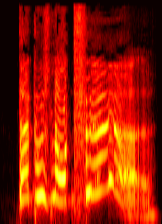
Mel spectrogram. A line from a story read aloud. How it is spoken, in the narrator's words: he howled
